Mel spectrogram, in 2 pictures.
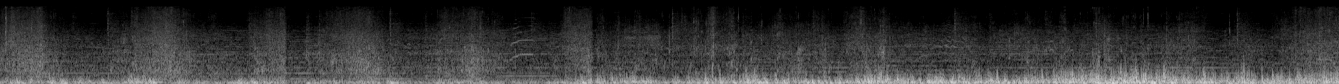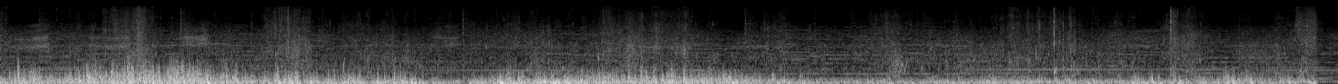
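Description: Wind buffeting the microphone, a low rumble that swells to its strongest about halfway through, over small waves lapping on the water.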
